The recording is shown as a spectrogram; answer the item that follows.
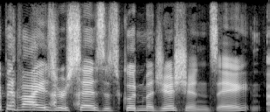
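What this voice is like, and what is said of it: Put-on Wisconsin Fargo-style accent. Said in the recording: “That's not how they talk in Cincinnati ... I'm just throwing all the accents out. ... Like Wisconsin. ... I'm rewatching Fargo.”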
